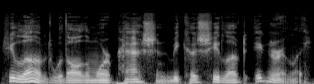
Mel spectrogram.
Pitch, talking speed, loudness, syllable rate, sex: 100 Hz, 210 wpm, -18 LUFS, 6.4 syllables/s, male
